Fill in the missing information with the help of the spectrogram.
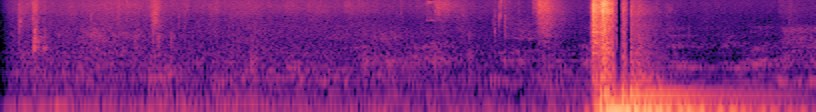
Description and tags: A door opening and closing.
